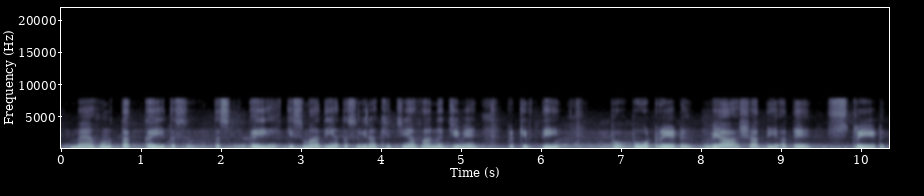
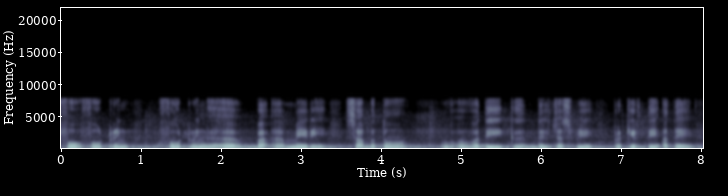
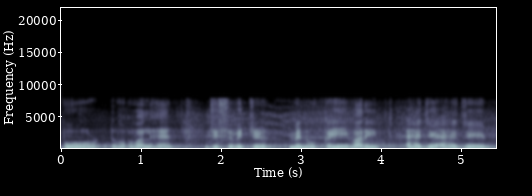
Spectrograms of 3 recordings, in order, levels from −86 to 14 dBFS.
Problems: constant background noise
